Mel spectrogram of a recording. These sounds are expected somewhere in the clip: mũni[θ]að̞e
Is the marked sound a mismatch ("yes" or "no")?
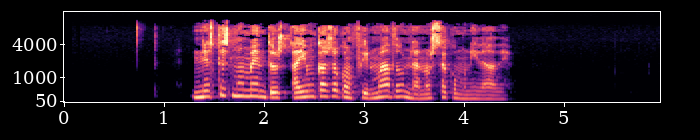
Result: yes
